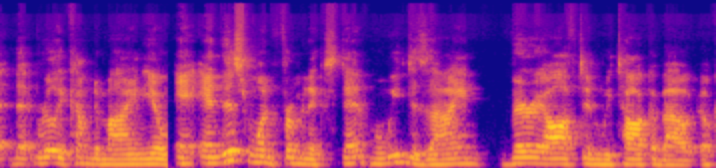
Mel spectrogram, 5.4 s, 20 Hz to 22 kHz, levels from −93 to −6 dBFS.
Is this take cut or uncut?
cut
